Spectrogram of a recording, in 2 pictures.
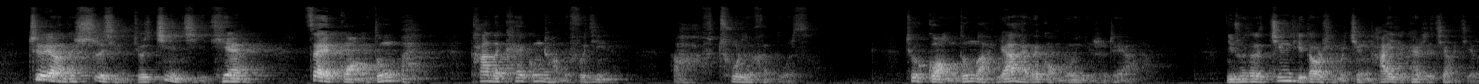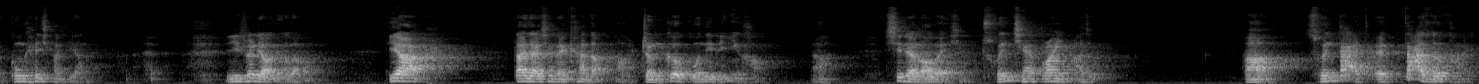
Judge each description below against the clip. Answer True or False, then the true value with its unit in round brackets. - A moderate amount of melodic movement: True (4.3 semitones)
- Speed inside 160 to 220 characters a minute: True (205 characters per minute)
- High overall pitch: False (130 Hz)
